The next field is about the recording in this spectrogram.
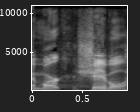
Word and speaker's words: Mark Schaible: And today I'm joined by Mark Schaible.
